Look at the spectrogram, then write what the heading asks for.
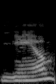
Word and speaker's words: yam: statement and the syllable is yam y-a-m like yam but it's pronounced yam and the solfeggio is 639 Hertz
